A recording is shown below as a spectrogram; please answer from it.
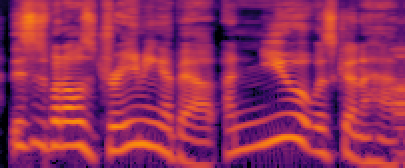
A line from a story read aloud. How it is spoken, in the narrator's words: said excitedly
